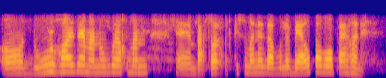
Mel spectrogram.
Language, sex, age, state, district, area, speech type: Assamese, female, 30-45, Assam, Sivasagar, rural, conversation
